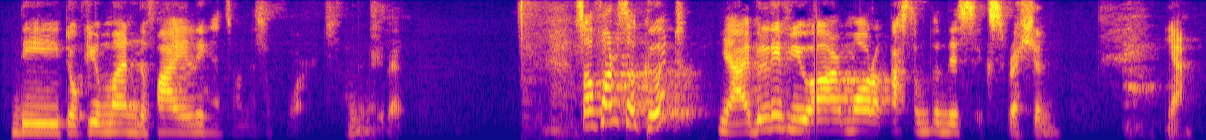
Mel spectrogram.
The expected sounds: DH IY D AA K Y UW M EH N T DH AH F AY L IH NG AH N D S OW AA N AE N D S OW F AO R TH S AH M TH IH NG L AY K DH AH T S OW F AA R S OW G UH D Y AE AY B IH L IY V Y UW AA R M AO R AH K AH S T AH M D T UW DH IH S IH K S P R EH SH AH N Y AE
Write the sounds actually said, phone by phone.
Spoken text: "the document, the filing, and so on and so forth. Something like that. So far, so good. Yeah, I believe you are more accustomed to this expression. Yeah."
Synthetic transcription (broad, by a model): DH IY D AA K Y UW M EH N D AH F AY L IH NG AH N S OW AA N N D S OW P AO R T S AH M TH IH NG L AY K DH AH T S OW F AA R S OW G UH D Y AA AY B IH L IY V Y UW AA R M AO R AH K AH S T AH M T UW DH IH S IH K S P R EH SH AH N Y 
